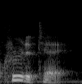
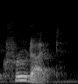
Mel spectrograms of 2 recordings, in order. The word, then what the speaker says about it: crudité: I always knew they were called crudité, but if I saw it written down, I'd pronounce it crudite.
